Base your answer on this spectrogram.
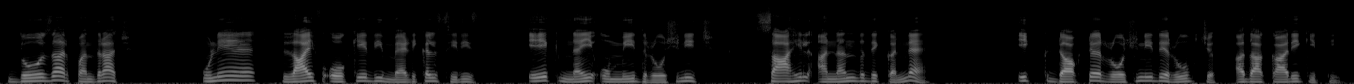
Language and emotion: Dogri, neutral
